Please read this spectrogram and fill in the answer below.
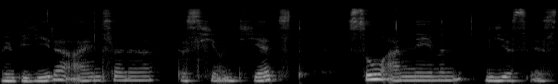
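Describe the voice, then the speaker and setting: A woman speaks at a very slow pace in a medium pitch, her voice dark, mellow and somewhat breathy. Her tone is calm and gentle, with fairly even intonation. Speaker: meditation guide and podcast host. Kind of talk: guided meditation. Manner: slow, calm, soft-spoken; gentle, long pauses between phrases.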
